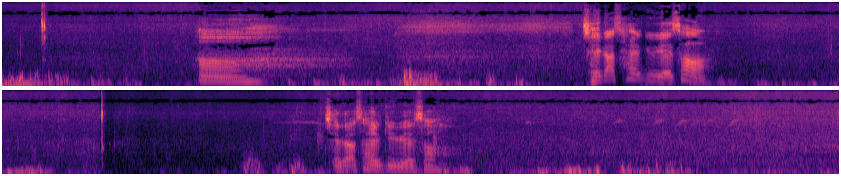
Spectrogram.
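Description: Wind gusts against the microphone outdoors.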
